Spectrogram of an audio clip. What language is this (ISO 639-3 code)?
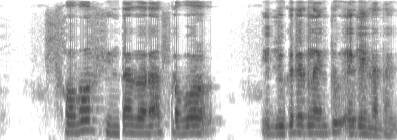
asm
